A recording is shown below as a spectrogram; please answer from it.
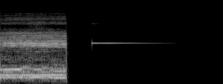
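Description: Background music with singing cuts off suddenly, then a single bright ding rings out on one clear high note and fades away over about a second.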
